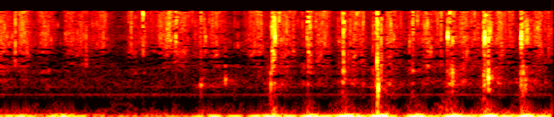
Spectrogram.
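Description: Wet, sticky squelches and squishes of homemade slime being kneaded, with rapid irregular pops and clicks that grow busier partway through. No one speaks.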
